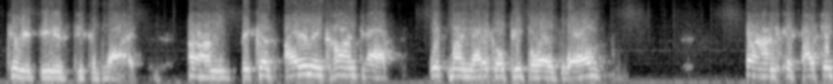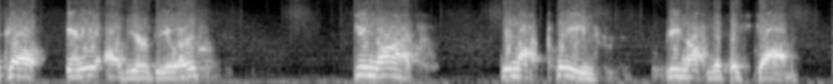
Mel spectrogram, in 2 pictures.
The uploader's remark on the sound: Taking your phone calls all night long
